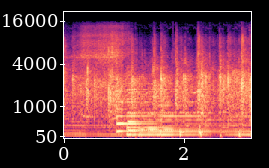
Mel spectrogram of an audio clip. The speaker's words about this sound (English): Oh, why don't we applaud the Lord right now for his goodness?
